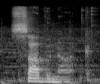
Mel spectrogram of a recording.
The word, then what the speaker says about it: Sabunak: Sabunak.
